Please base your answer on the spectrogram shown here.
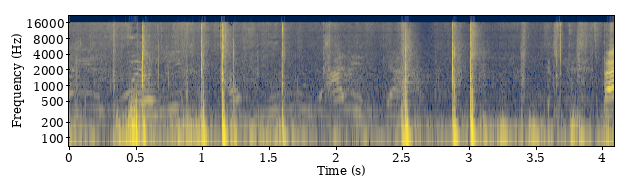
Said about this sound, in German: Wie ihr vielleicht hören könnt, wir sind am Fußball spielen.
